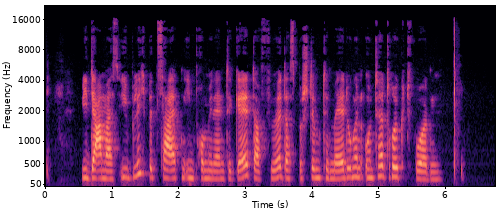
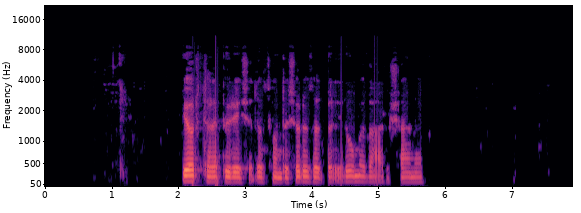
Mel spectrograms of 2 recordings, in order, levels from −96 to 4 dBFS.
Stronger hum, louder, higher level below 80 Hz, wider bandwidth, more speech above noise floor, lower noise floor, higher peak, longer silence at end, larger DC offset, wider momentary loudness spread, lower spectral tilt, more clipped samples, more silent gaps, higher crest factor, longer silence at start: neither; first, -21 LUFS vs -32 LUFS; first, -62 dBFS vs -68 dBFS; first, 16 kHz vs 9.4 kHz; first, 34 dB vs 25 dB; about the same, -55 dBFS vs -57 dBFS; first, -2 dBFS vs -12 dBFS; second, 0.6 s vs 2.25 s; neither; second, 10 LU vs 13 LU; second, -4 dB/octave vs -6.5 dB/octave; neither; second, none vs 1.51-1.80 s, 1.89-2.01 s, 4.19-4.24 s; about the same, 20 dB vs 24 dB; second, 0.55 s vs 1.15 s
